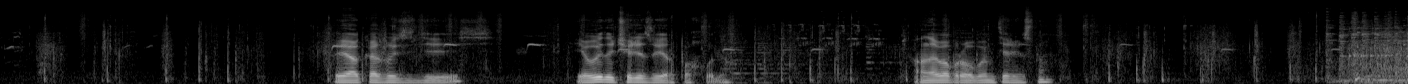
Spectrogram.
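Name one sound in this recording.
Footsteps patter quickly on stone and grass.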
